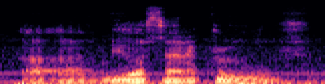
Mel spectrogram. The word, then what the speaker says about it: Leo Santa Cruz: See, when you tall and lanky like Leo is, I say Leo because that's a Hispanic pronunciation. Leo is not the pronunciation. It's Leo Santa Cruz.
